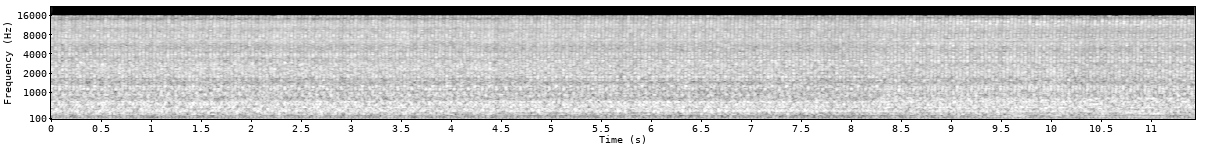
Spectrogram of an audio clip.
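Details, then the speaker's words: 2006 Volkswagen Jetta 1.9L TDI diesel idling: rapid uneven flapping and chatter from the front accessory belt and tensioner, caused by a failing overrunning alternator pulley. "so as we observed these are some of the belt or tensioner flapping or chattering noises associated with a bad overrunning alternator pulley"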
